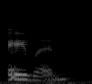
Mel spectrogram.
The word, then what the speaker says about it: Aelin: I forgot how to say her Aelin. – Name. Aelin. – It's like the letter A and yeah. Then Lin. Yeah. He took Aelin.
